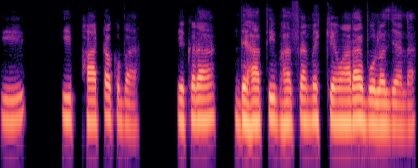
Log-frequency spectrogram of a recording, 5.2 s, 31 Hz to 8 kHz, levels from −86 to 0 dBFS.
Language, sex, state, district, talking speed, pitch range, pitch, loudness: Bhojpuri, male, Bihar, Saran, 125 wpm, 140-155 Hz, 150 Hz, -18 LUFS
